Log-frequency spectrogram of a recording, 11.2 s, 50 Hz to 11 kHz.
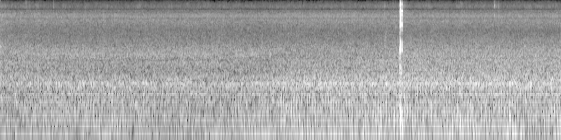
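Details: Old 52-inch Encon Contempra Supreme Hugger ceiling fan with a spinner motor, on high speed; even airy whoosh with no bearing grind, where it previously ground, though the fan still wobbles, probably from loose screws; normal running.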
